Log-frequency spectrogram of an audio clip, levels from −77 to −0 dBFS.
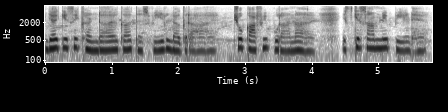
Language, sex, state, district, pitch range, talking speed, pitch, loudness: Hindi, female, Jharkhand, Palamu, 215-260 Hz, 165 wpm, 230 Hz, -18 LUFS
